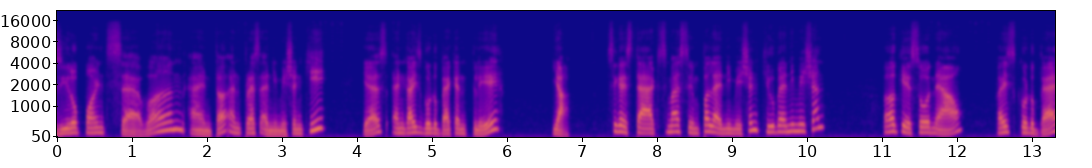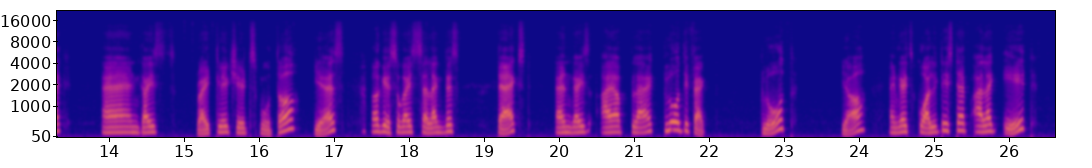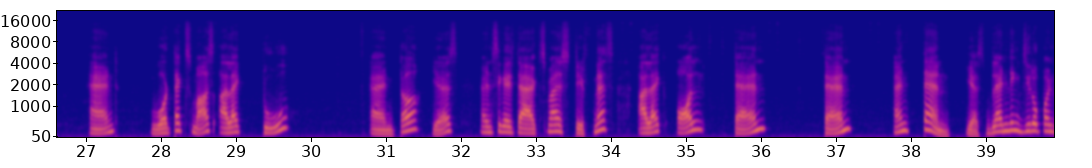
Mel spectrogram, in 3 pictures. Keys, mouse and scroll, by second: 2.5 click, 3.6 click, 3.7 click, 3.9 click, 4.6 click, 11.8 click, 12.3 click, 12.5 click, 13.8-15.0 middle drag, 15.1 click, 15.4 click, 15.4 right click, 16.6 click, 16.9-17.3 scroll up 1, 17.6 middle click, 18.2 click, 21.8 click, 23.1 click, 25.5-26.9 drag, 28.8-31.2 drag, 31.7-32.3 scroll down 3, 34.3-36.0 drag, 36.3 click, 37.6-38.7 drag.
